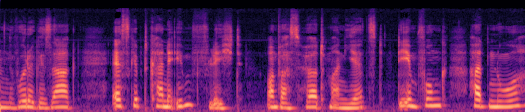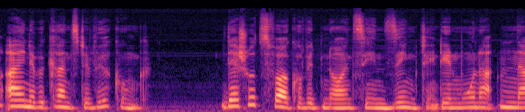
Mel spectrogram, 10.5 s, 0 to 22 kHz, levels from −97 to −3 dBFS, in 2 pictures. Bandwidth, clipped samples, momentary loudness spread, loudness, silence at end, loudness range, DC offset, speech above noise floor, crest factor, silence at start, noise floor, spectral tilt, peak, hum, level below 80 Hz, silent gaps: 15 kHz; under 0.1%; 9 LU; -24 LUFS; 0 s; 2 LU; under 0.1%; 33 dB; 20 dB; 0 s; -57 dBFS; -5.5 dB/octave; -4 dBFS; none; -58 dBFS; none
